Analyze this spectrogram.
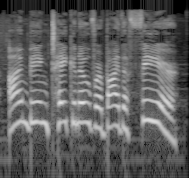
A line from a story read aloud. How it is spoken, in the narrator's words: so I shouted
